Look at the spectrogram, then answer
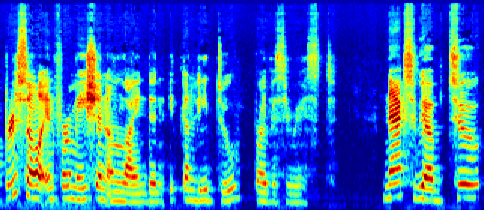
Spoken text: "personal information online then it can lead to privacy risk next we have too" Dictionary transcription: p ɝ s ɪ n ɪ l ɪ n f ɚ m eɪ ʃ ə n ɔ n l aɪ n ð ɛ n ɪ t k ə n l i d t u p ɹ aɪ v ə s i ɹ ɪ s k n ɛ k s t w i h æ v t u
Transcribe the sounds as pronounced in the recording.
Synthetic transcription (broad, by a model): p ɝ s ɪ n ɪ l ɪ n f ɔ m eɪ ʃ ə n ɔ n l aɪ n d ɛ n ɪ t k ə n l i d t u p ɹ aɪ v ə s i ɹ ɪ s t n ɛ k s t w i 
